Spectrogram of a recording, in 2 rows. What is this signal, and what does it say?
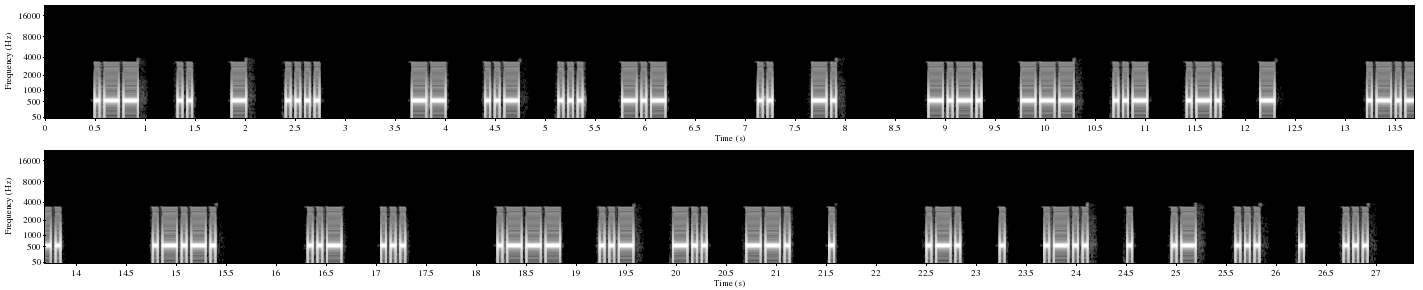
Morse code, heard as a keyed tone, about 25 wpm, spaced as for 15 wpm, 550 Hz. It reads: WITH MUSK IN COURT <AR> <AR> US JUDGE RELEASES
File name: podcast / News headlines-1x-25x15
